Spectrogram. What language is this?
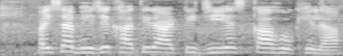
Bhojpuri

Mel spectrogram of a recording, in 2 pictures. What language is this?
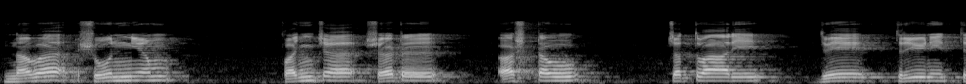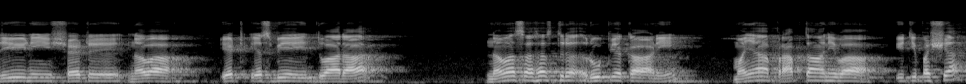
Sanskrit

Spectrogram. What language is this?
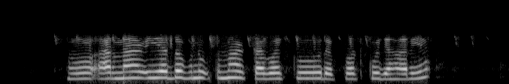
Santali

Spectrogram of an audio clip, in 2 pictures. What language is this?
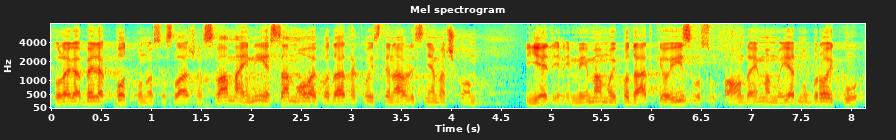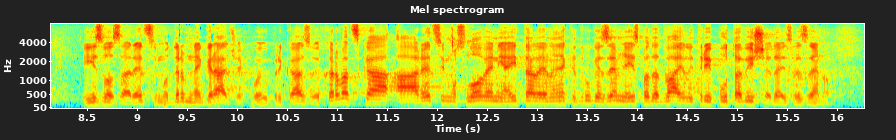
Croatian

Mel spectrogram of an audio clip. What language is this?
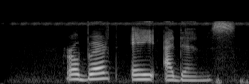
Javanese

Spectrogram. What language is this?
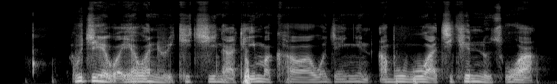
Hausa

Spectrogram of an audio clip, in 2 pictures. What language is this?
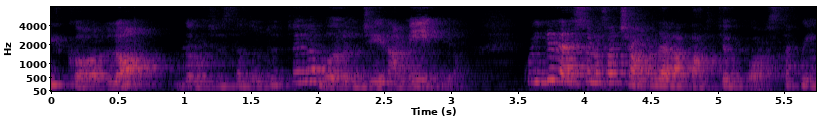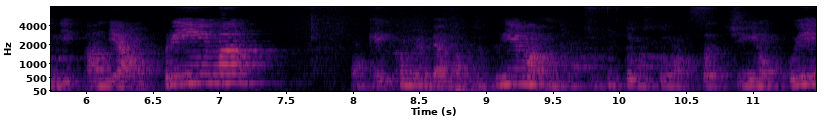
Italian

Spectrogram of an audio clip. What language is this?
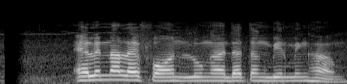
Javanese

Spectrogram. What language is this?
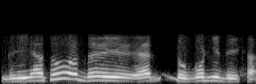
Bodo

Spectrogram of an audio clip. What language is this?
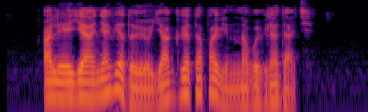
Belarusian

